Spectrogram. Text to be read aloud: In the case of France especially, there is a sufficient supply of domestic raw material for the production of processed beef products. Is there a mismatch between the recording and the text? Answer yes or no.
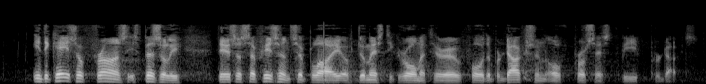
no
